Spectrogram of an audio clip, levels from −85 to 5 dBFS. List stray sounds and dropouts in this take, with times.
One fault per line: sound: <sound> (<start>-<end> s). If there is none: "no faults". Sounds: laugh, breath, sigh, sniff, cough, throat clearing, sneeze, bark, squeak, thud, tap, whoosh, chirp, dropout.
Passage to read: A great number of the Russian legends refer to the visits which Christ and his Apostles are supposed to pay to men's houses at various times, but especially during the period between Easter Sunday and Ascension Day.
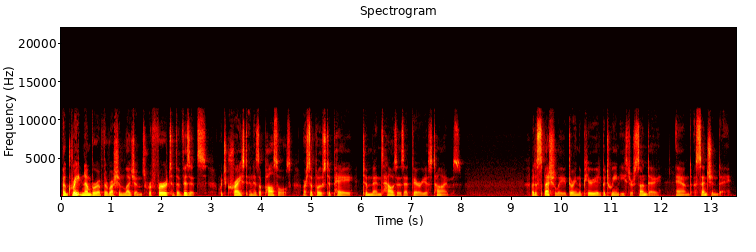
no faults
